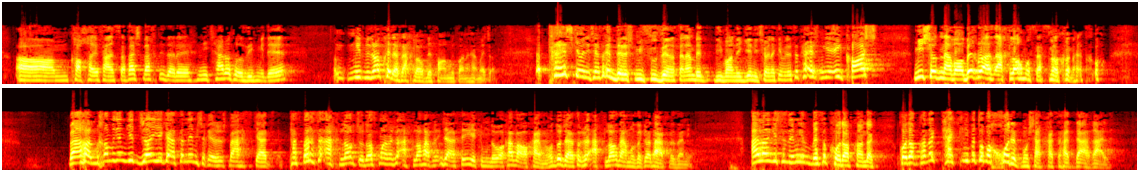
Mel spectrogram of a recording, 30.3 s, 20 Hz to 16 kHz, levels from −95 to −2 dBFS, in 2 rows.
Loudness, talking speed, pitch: -14 LUFS, 185 wpm, 200 Hz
